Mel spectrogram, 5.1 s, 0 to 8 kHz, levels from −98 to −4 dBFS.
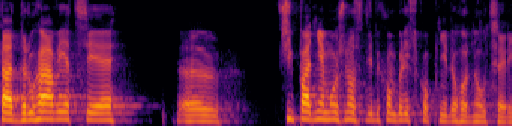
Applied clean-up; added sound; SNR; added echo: neural mask model Resemble Enhance denoiser.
